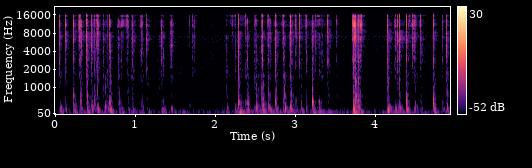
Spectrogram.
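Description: Fingertips type on a MacBook Pro 13 laptop keyboard with black plastic keycaps set in an aluminium body. Rapid runs of soft, short key taps come in bursts, with a quieter pause in the middle and one sharper, brighter tap near the end.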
